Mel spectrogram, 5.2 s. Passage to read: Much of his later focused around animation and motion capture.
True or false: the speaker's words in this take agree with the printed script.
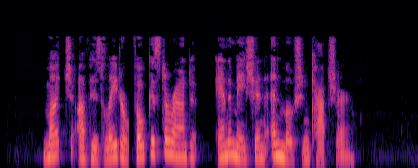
true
